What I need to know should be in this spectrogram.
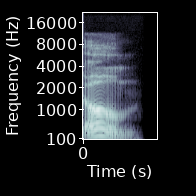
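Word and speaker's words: Aum: relaxed mentally and physically the sacred word am pronounced om will be used for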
